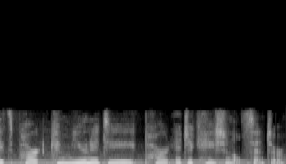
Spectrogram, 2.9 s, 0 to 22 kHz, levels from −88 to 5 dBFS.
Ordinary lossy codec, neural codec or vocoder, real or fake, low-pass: MP3, 48 kbps; none; real; 7.2 kHz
